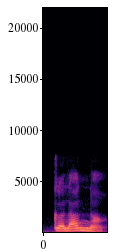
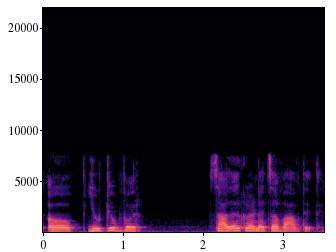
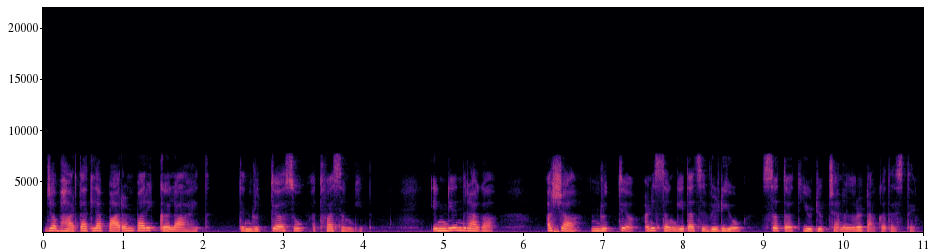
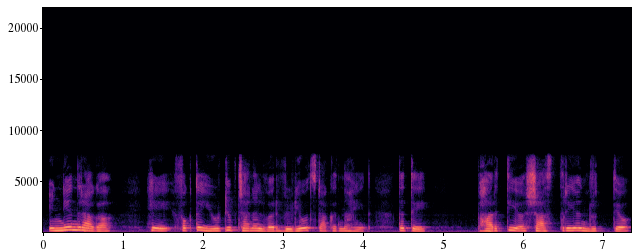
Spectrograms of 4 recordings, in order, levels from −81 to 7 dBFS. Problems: none marked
